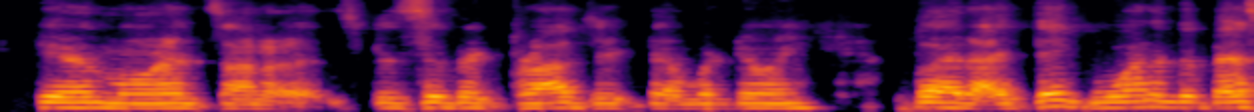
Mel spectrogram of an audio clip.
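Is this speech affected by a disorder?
Yes: cerebral palsy.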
